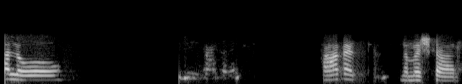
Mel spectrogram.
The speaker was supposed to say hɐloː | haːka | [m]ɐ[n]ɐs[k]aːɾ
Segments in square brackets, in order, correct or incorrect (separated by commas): incorrect, incorrect, correct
